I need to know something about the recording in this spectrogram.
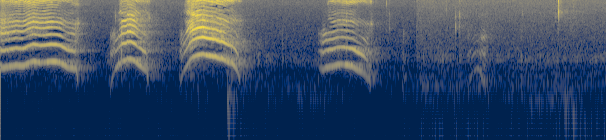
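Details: Orphaned baby kitten being nursed by hand; four rapid loud crying meows in the first four seconds, rich in harmonics, then near quiet with faint soft noises.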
